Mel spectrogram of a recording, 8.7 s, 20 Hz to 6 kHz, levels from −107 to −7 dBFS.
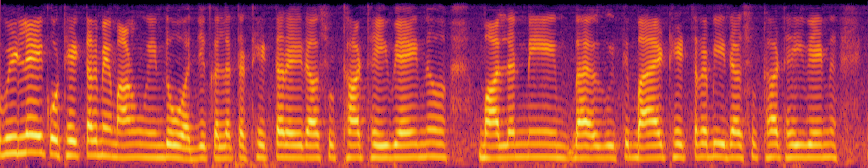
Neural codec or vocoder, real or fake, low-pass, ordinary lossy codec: autoencoder, 48 kHz, 128 numbers a frame, DAC-VAE, trained on Japanese speech; fake; 5.4 kHz; Opus, 64 kbps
